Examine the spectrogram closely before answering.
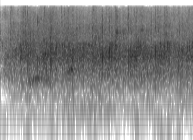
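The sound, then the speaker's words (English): Audience applause from people at a talk, in or studying for the film industry, clapping on cue: dense, steady clapping that holds an even loudness alone for about two seconds. “Clap here if you are in now or are studying to be in the film industry.”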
